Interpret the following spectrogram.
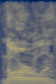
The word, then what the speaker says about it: New Orleans: So, in New Orleans or New Orleans, they are or New Orleans, Nar'lins, I almost said it right. I almost said it like a native.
